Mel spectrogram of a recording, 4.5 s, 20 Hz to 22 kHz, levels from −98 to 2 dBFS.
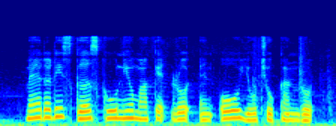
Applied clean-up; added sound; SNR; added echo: none; Buzz; 18 dB; none.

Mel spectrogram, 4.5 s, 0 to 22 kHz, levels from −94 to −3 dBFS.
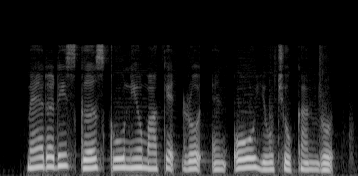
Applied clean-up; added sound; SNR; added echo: neural separator model SepFormer DNS4.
